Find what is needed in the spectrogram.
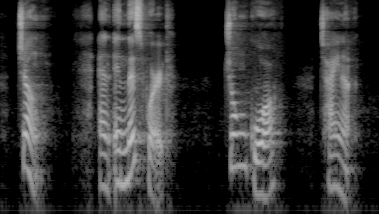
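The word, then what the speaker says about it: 中国: and in this word, 中国, China. ZH sounds like the first sound in jerky, with the tip of the tongue raised against the hard palate.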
